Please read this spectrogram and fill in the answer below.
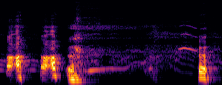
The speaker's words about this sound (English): That's me just cackle coughing.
